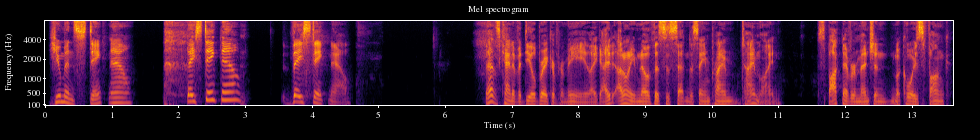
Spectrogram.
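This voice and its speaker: Male podcast host, casual review chat, joking and mock-serious, mid pitch, dry recording. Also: lively intonation, a little slow, vocal fry, pauses often, no room sound.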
